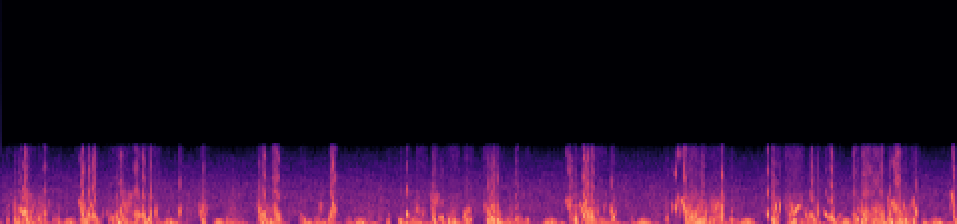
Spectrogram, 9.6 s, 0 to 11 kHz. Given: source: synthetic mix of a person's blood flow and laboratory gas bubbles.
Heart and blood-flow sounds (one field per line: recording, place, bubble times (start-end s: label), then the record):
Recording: Doppler ultrasound of blood flow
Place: precordium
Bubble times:
0.00-0.61 s: bubbles
0.73-1.60 s: bubbles
1.76-1.83 s: bubbles
1.95-2.08 s: bubbles
2.54-2.83 s: bubbles
2.98-3.08 s: bubbles
3.26-3.40 s: bubbles
3.86-4.11 s: bubbles
4.15-4.74 s: bubbles
4.79-5.29 s: bubbles
5.62-6.17 s: bubbles
6.63-7.36 s: bubbles
7.62-8.40 s: bubbles
8.49-9.19 s: bubbles
9.46-9.58 s: bubbles
From the record:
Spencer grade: 4 (maximum detectable bubble signal sounding continuously throughout systole and diastole of every cardiac period, and overriding the amplitude of the normal cardiac signals)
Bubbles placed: only in the low amplitude regions of the cardiac cycle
